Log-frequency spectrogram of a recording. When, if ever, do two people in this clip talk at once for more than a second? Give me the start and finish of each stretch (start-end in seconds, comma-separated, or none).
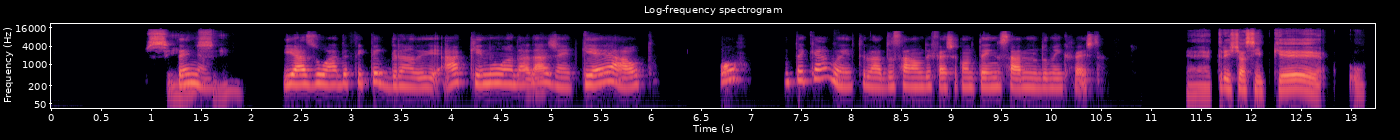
none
